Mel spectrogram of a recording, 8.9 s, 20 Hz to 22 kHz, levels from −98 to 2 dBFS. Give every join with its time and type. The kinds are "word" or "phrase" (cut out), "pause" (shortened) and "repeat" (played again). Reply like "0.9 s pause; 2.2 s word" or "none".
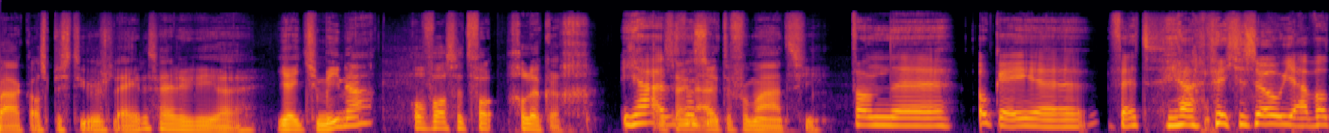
3.3 s word; 5.7 s phrase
